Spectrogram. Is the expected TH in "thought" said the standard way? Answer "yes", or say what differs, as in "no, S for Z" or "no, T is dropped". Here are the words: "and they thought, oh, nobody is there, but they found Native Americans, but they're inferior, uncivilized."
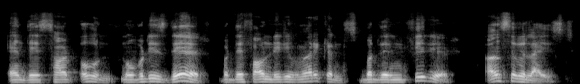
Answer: no, S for TH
